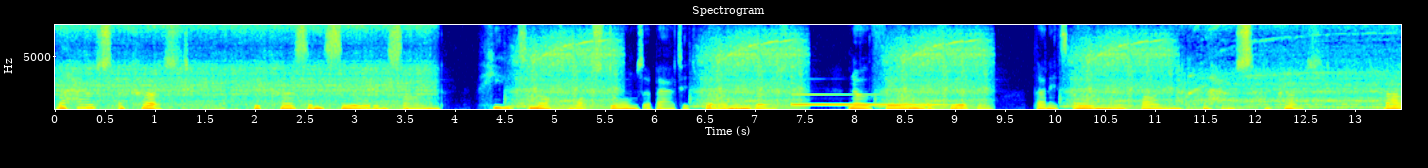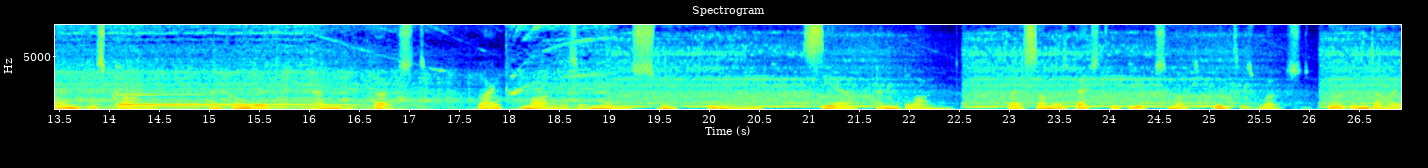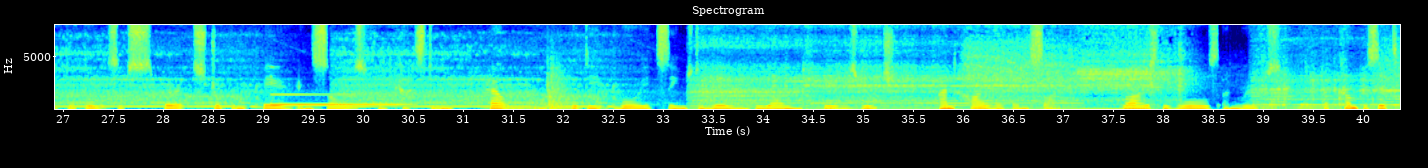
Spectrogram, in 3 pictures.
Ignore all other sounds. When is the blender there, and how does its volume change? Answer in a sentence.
The blender can be heard from 0.0 to 40.3 s, at a steady volume.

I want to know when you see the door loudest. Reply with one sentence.
The volume of the door peaks at 32 seconds.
